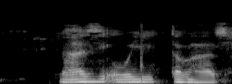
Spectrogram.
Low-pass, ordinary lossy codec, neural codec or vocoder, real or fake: 7.2 kHz; MP3, 32 kbps; codec, 16 kHz, 4 kbps, X-Codec, HuBERT features, trained on general audio; fake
